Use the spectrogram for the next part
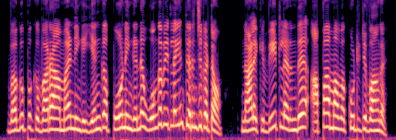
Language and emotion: Tamil, angry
